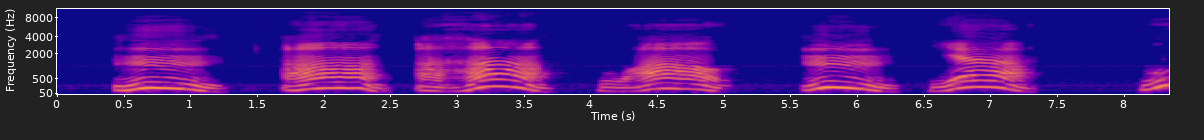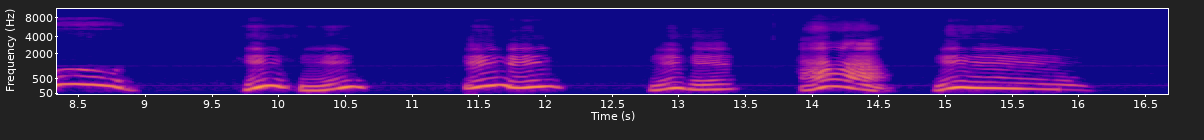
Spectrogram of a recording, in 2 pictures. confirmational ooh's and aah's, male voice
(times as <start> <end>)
0.4 7.4, 8.1 9.0, 12.8 16.1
